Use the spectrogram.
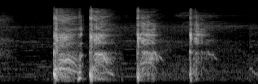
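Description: Four sharp, wet coughs from one person in quick succession, close and loud, with short pauses between bursts and no talking.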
